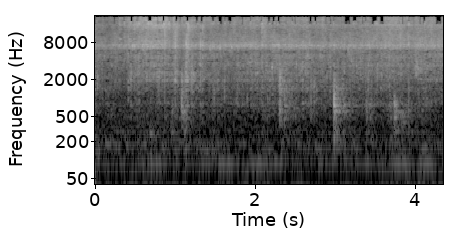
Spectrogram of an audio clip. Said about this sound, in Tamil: வெங்காயம், பச்சை மிளகாய், கருவேப்பிலை எல்லாத்தையும் போட்டு தாளிக்க போகிறேன்.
